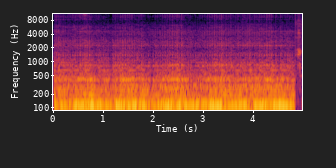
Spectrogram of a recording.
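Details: Saab engine drone with a buzzy metallic rattle from a loose exhaust heat shield underneath the car.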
